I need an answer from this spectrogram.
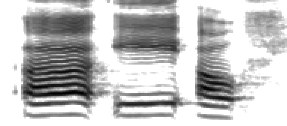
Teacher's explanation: और अर्धविवृत में जो है वो इसमें जब स्वर आपका उच्चारण करते हैं तो मुख जो है वो आधा खुलता है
